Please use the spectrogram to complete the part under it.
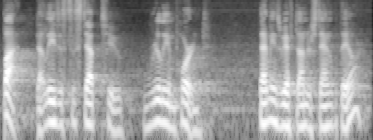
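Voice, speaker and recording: A man preaching a sermon as pastor, animated and speaking straight to his congregation, acting out the voices he quotes. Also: mid-range voice, brisk, husky. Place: church sanctuary. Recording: long hall reverb.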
